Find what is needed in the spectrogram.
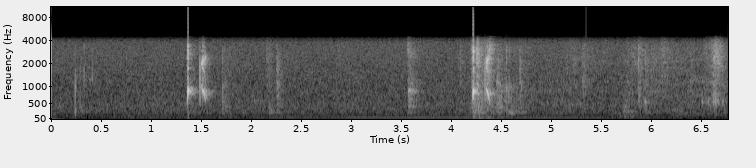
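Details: Male with hiccups: two abrupt, brief gulping sounds about three seconds apart over faint room noise.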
